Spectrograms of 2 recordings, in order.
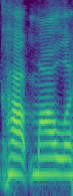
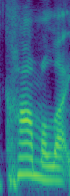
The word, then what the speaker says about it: Kamala: cop Mala vice president cop Mala Harris it's Kamala yeah I said it cop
